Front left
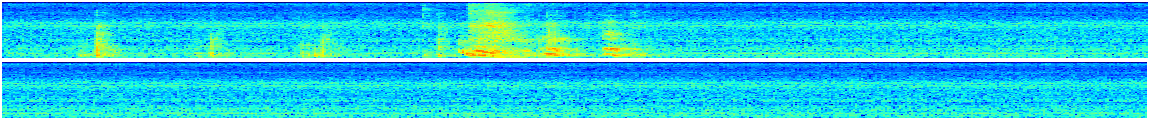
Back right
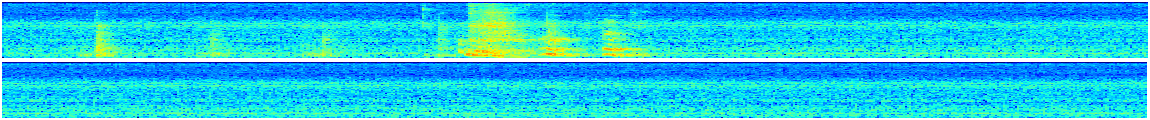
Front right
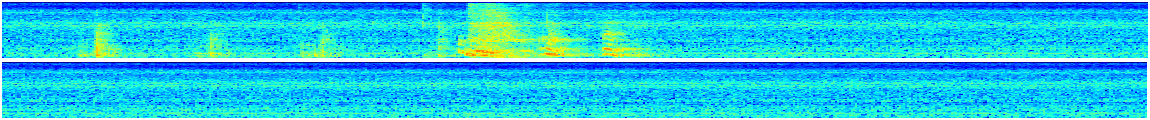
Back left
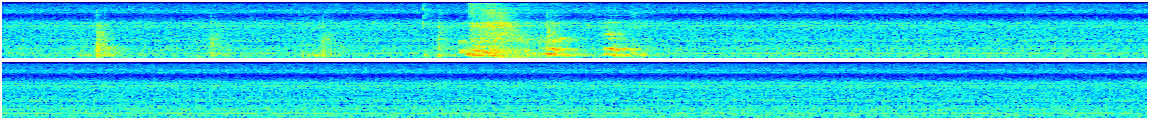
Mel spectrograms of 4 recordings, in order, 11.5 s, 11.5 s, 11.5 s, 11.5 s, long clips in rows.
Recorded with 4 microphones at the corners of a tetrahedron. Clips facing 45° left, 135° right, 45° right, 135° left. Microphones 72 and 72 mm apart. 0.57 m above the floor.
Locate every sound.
0.4 s footsteps: straight ahead, 1.2 m; by 3.3 s 95° left, 1.0 m
2.3 s a giggle: 40° right, 2 m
